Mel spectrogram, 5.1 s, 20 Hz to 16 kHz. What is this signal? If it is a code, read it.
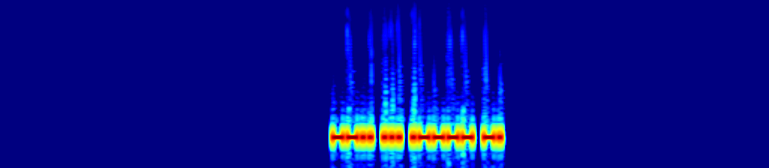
Morse code, heard as a keyed tone, about 52 wpm, 700 Hz. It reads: ZS1N
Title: DXCC-100 Call Signs - 4 Characters - 50wpm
